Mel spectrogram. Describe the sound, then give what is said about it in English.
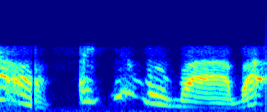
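A cartoon voice actor imitates a cartoon duck's quacking: several raspy, squawking bursts in quick succession with short gaps between them. The voice is fairly loud. “Yeah, I'm not in the greatest duck today, but I'm doing okay.”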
